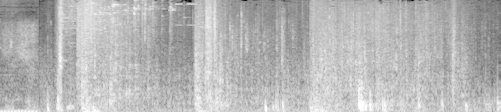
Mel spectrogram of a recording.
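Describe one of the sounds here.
An explosion booms and debris clatters.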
